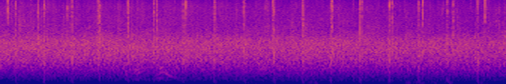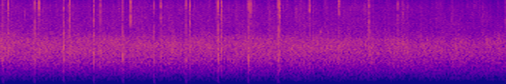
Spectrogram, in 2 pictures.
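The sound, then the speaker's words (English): Sustained audience applause for the presenters at a community gathering in Goshen fills the full ten seconds, a dense steady patter of many hands clapping at once, loud and continuous without a break, tapering only slightly toward the end. “Can we just have another round of applause for all of our presenters and for Leonard's words today?”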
